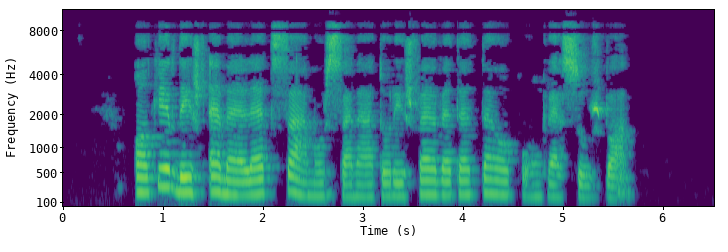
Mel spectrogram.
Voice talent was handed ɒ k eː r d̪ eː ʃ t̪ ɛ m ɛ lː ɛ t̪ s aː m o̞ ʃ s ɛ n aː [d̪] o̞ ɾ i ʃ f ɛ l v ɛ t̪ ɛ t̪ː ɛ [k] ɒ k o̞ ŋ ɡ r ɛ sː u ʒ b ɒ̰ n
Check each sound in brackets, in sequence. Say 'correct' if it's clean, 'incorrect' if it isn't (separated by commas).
incorrect, incorrect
